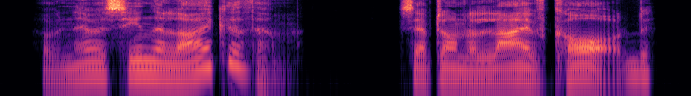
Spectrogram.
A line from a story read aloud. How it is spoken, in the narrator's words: said Captain Gannington, in an extremely puzzled voice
